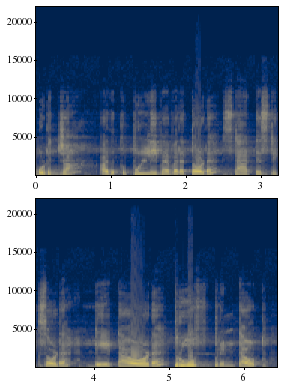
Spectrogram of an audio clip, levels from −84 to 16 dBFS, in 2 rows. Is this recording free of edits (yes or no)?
no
